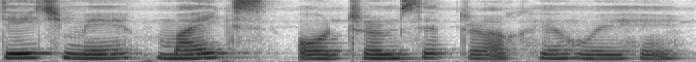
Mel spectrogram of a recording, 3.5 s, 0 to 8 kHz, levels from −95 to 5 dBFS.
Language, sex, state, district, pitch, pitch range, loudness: Hindi, female, Arunachal Pradesh, Papum Pare, 195 Hz, 190-210 Hz, -17 LUFS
